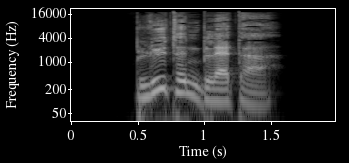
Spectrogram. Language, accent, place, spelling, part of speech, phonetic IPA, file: German, Germany, Berlin, Blütenblätter, noun, [ˈblyːtn̩ˌblɛtɐ], De-Blütenblätter.ogg
- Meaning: nominative/accusative/genitive plural of Blütenblatt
